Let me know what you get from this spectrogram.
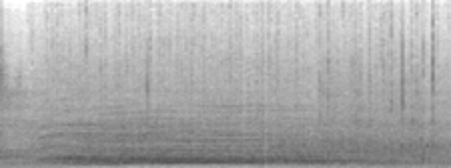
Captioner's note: audience cheering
